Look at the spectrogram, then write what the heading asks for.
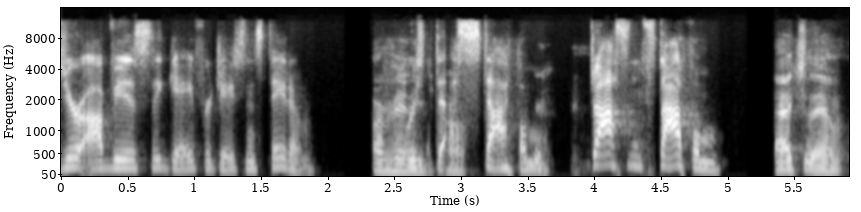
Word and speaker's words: Statham: vinnie jones i know isn't it pronounced datum is it no statham like how you say chatham no stay them all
